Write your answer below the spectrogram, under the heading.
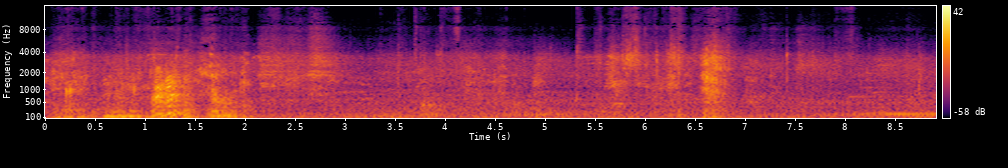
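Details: German Shepherd dog playing in Birgunj, giving loud, rough bark bursts clustered near the start, then quieter stretches before another pair of sharp barks toward the end, over a low steady background hum.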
